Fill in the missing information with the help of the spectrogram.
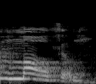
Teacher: Móvel é uma paroxítona. Ela tem a penúltima sílaba forte e ela é terminada em L.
